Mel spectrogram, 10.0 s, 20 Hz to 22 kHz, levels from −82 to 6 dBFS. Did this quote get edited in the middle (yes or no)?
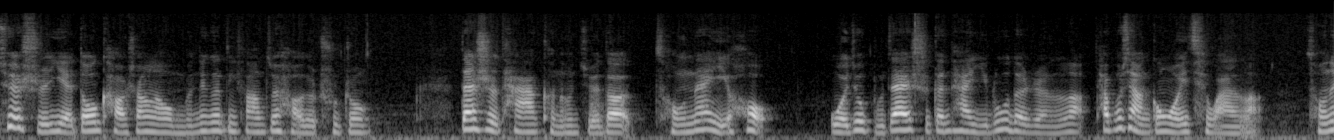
yes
